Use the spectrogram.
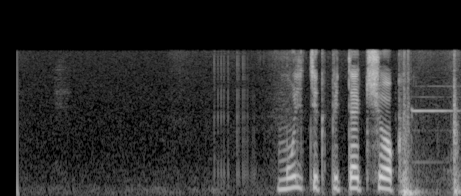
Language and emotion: Russian, neutral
